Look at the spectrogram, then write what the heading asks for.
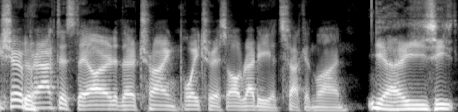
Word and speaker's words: Poitras: Well, I'm pretty sure in practice they're trying Poitras already at second line. Yeah, I don't even know how to say his last name. He's like Petrie. It's like a Petri dish.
